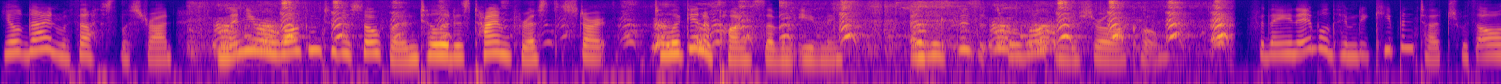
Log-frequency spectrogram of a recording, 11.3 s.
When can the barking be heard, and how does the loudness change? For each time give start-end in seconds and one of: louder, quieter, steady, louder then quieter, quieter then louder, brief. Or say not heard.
1.4-9.2 quieter then louder.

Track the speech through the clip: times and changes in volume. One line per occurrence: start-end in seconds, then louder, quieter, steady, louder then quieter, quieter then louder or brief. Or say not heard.
0.0-11.2 quieter.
